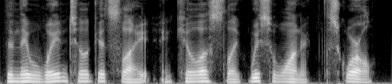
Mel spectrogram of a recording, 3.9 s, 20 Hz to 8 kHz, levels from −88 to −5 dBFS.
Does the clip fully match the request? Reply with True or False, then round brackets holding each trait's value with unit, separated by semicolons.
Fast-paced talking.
True (230 wpm)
